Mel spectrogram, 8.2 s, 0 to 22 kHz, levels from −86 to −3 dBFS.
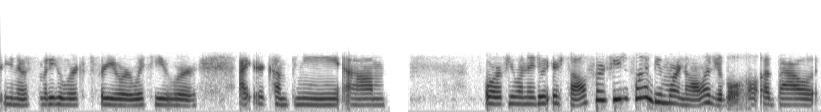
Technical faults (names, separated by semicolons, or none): AMR narrowband mobile codec; lost AMR speech frames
